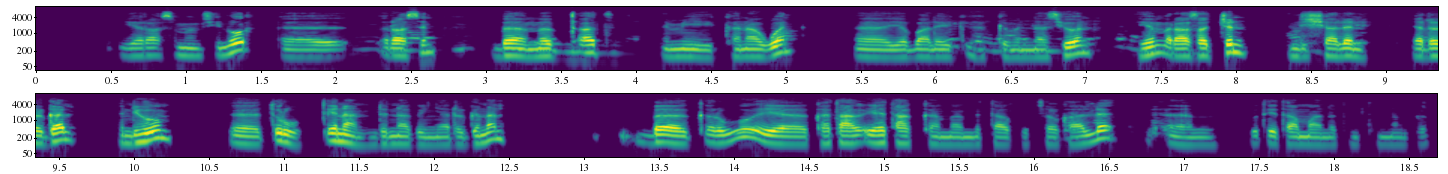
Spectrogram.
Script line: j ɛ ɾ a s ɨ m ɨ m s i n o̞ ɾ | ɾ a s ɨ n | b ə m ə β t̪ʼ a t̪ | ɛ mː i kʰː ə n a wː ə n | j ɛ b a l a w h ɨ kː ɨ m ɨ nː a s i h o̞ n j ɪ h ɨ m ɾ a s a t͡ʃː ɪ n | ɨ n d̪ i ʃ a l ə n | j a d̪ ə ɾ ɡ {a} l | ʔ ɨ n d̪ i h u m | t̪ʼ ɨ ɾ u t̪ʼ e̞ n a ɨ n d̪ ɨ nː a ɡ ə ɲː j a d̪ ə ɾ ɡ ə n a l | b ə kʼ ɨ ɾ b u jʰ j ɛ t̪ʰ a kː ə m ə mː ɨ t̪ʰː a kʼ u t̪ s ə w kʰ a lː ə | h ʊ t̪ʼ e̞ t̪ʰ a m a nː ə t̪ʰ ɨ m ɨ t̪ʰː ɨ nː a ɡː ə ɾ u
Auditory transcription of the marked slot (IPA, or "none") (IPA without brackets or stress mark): a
